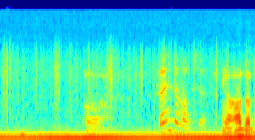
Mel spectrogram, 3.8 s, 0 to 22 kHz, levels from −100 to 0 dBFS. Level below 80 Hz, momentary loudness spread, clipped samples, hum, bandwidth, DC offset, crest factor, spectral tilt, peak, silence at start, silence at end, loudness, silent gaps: -38 dBFS; 7 LU; under 0.1%; none; 15.5 kHz; 0.5%; 18 dB; -7 dB/octave; -2 dBFS; 0 s; 0 s; -21 LUFS; none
